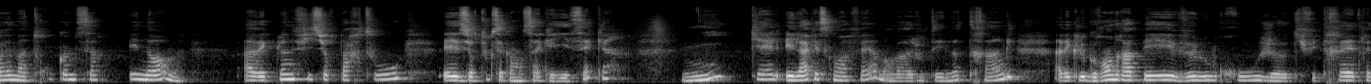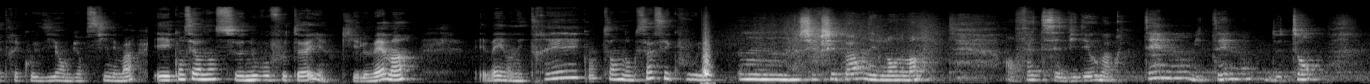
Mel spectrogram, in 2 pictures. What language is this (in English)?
French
